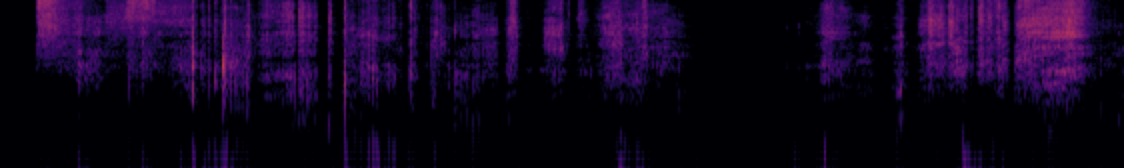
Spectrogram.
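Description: Fingertips with long nails slide along a thick, glossy, heavyweight paper page of a large hardcover coffee table book lying open on a carpet, rubbing the paper as they guide the page through a slow turn. Bright, crisp rustling and crinkling runs with small scratchy ticks, fades to a near-silent pause, then the papery sliding picks up again.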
